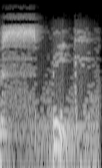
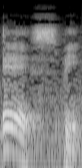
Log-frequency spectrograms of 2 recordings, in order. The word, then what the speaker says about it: speak: dia OK to speak to speak cuidado com essa pronúncia a tendência de de desse S antes do P quem fala português é querer colocar uma vogal de apoio dizer to esp porque a nossa letra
